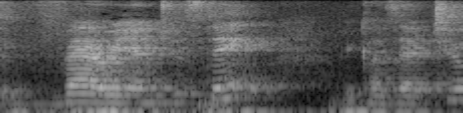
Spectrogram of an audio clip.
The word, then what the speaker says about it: Veerle: Australians or from the UK they call me ver but it is ver it is I know it's a bit difficult to pronounce but it's a typical FL is name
